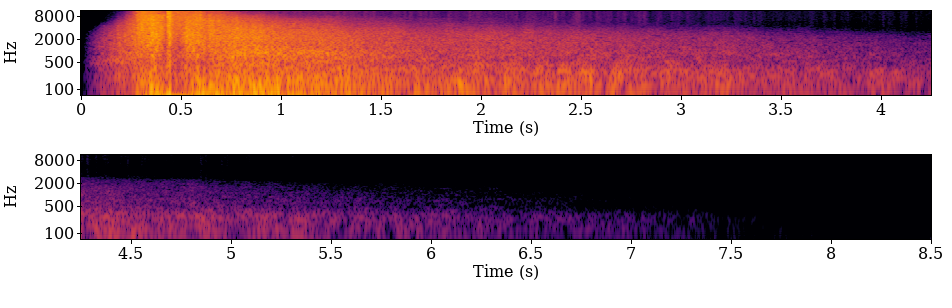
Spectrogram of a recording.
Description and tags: Slow motion gun shot, but without loosing the attack of the sound.
firing, gun, gun-shot, gunshot, pistol, rifle, shooting, shot, slo-mo, slow, slow-mo, slowmo, slow-motion, slowmotion, weapon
